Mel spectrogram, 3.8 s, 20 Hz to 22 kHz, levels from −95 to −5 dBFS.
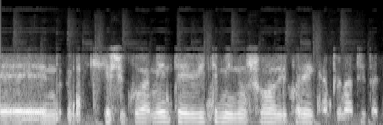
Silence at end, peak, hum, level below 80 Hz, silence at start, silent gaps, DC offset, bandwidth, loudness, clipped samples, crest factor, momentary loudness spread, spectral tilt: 0.05 s; -2 dBFS; none; -50 dBFS; 0 s; none; under 0.1%; 7.8 kHz; -15 LUFS; under 0.1%; 14 dB; 7 LU; -7 dB/octave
